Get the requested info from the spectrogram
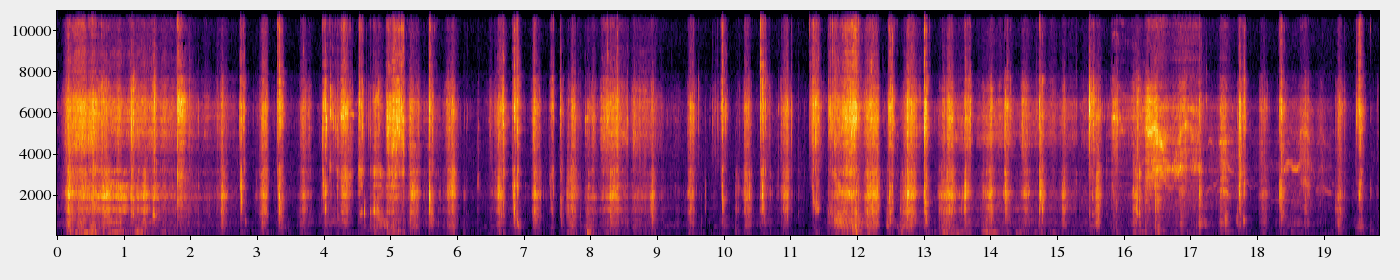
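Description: A person chewing Cinnamon Toast Crunch cereal close to the microphone: crunching and mouth noises in bouts, with a couple of brief lulls.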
